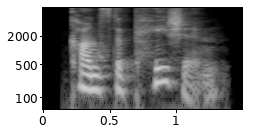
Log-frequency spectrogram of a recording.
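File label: "constipation", British English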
